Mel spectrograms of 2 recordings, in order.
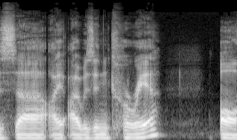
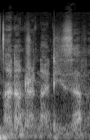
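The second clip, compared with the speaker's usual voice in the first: barely audible whispered count; hushed, private mutter; muttered under breath; 25 dB quieter, faster than usual. Retold or imitated. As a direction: whisper it to yourself while counting stock. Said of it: "muttering it under his breath".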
